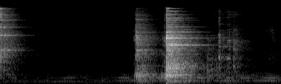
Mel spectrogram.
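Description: A utensil clinks against a cooking pot while garlic is stirred in olive oil for a Moroccan fish tagine with onion and raisins, giving a few short metallic scrapes and knocks after a brief pause.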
